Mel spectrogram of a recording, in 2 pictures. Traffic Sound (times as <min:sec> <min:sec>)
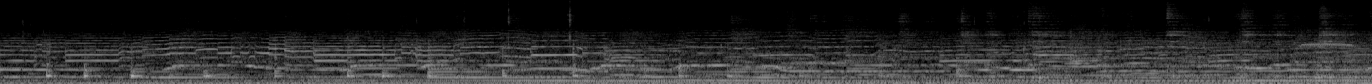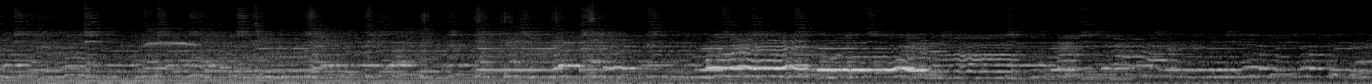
0:00.0 0:20.6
